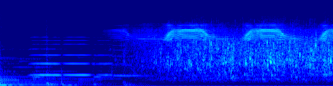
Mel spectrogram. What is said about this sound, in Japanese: すぐ目の前が海で山も見え、足元には本当に綺麗な透明の川が流れている、気持ちのいい場所ですね。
